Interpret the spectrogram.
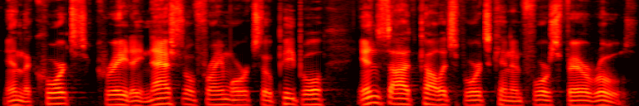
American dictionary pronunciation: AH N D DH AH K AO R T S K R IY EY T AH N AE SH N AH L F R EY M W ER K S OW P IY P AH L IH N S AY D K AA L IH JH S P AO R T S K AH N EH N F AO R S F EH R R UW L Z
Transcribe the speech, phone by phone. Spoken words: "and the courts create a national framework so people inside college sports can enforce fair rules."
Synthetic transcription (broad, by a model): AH N DH AH K AO R T S K R IY EY T AH N AE SH N L F R EY M W ER K S OW P IY P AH L IH N S AY D K AA L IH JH S P AO R T S K AH N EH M F AO R S F EH R R UW L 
